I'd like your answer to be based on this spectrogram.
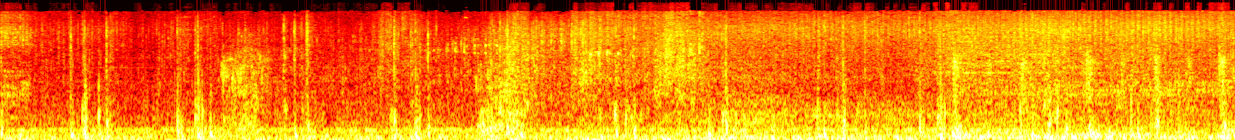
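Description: A horse gallops in the Darksiders II video game, its rapid hoofbeats running steadily beneath a dense, busy mix of game sound that stays fairly even throughout.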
